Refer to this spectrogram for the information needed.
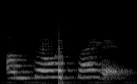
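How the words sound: The voice sounds lively and enthusiastic. The person is genuinely excited. "This person is really excited"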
